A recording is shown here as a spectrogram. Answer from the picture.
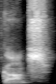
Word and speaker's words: Gantz: There is no ah sound in Hebrew. The patach is an ah. So though it spells out Gantz, it's pronounced Gantz.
